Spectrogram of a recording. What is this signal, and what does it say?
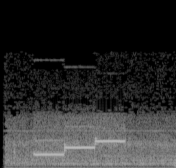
Special information tone, with noise.
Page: modern-north-american-telephone-sounds/att-general-error-recordings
